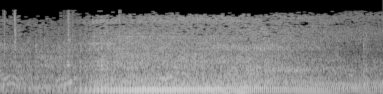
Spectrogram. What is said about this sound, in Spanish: Bond le da las llaves. El hombre sube al coche y se lo lleva.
